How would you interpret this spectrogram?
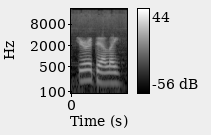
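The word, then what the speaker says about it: Ghirardelli: Girardelli.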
